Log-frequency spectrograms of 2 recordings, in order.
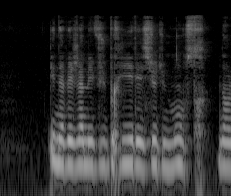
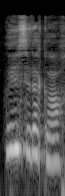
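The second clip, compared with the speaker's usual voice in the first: giving in; 5 semitones higher, 9 dB louder than usual. A narrator's reading. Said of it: "céda-t-il".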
